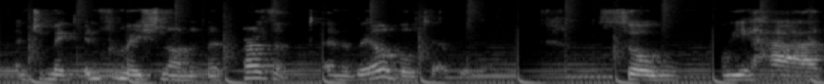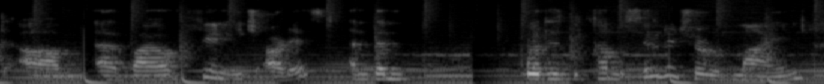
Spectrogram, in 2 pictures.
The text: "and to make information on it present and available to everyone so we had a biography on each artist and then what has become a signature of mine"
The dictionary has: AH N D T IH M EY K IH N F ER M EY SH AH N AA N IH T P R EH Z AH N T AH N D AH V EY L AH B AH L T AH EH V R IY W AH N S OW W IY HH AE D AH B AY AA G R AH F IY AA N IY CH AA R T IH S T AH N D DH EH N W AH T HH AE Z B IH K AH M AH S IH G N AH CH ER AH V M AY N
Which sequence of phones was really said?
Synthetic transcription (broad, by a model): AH N T IH M EY K IH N F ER M EY SH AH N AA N IH T P R EH Z AH N T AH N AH V EY L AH B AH L T AH EH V R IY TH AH S OW W IY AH D AH B AY AA G R AH F IY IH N IY CH AA R T IH S T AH N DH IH N W AH T HH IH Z B IH K AH M AH S IH G N AH CH ER AH V M AY N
